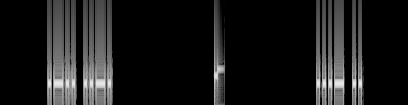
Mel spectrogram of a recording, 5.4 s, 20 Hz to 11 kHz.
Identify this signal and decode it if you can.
Morse code, heard as a keyed tone, about 30 wpm, 700 Hz. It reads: LF VI
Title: Top Two Letter Combinations in Words 30wpm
